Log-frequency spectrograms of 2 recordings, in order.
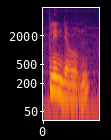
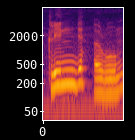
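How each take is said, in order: First: The final d links into the next word. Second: Each word is said separately, without linking.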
